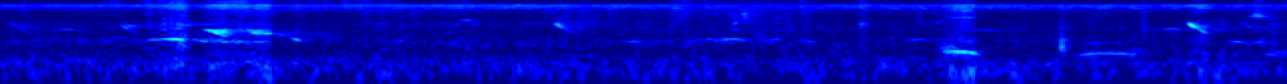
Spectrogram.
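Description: Near silence, with a few faint, scattered bird calls: short chirps near the start, about three seconds in and about six seconds in, and a couple of lower calls about five seconds in.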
